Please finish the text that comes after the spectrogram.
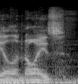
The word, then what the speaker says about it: Illinois: Every people say Illinois and I'm like the S is silent.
